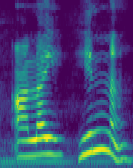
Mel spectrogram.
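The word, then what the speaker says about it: عليهنّ: Kemudian la junaha alaihinna ya, jadi sebelum hunna ada ya mati maka dibaca hinna.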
